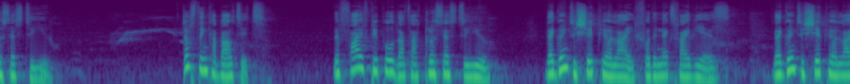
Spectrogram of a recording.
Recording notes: This Sunday Service message preached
